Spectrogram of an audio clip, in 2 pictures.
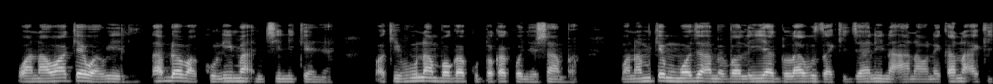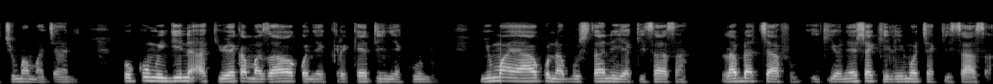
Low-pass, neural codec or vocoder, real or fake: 7.2 kHz; none; real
